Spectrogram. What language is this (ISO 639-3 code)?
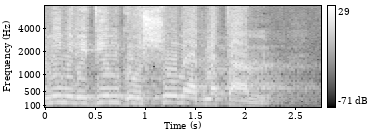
heb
